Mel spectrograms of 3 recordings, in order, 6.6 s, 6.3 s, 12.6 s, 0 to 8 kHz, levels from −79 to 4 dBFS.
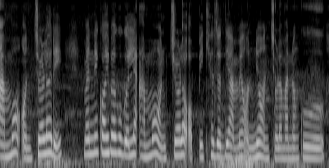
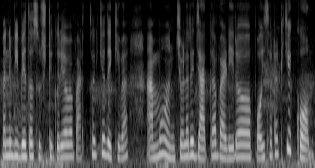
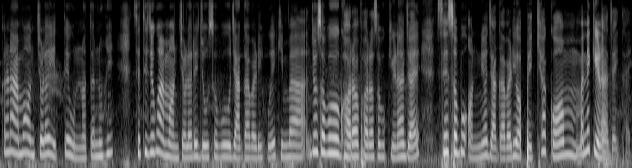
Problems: constant background noise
